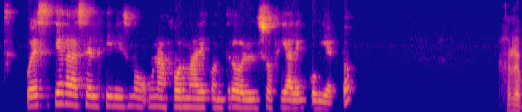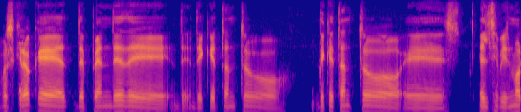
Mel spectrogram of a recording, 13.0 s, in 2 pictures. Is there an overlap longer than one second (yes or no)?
no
